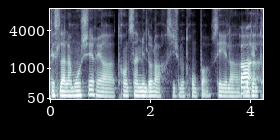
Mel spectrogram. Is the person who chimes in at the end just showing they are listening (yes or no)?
no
